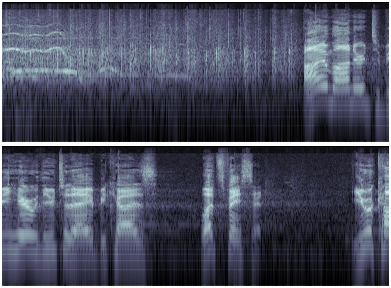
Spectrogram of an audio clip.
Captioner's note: applause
